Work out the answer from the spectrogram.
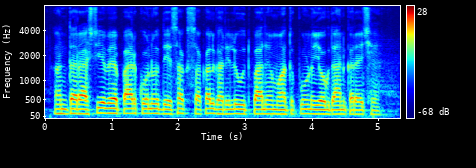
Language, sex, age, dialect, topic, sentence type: Maithili, male, 18-24, Eastern / Thethi, banking, statement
